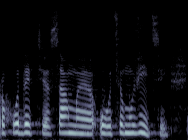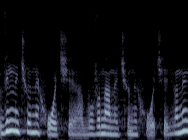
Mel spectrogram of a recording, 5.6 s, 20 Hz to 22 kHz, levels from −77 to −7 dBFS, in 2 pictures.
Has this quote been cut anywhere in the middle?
yes; 1 cut; at 2.8 s

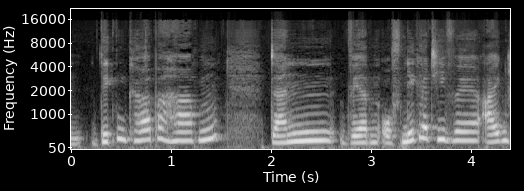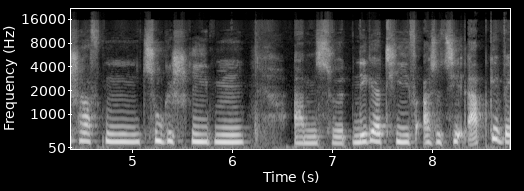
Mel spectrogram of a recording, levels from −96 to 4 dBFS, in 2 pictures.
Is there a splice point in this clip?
no; 0 cuts

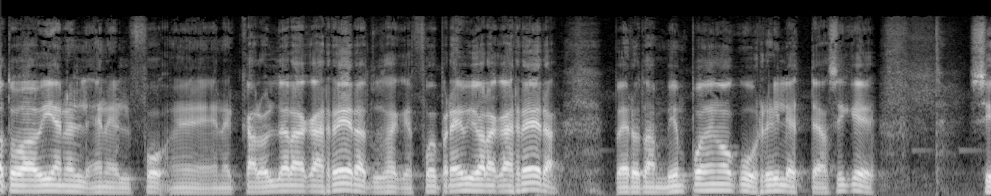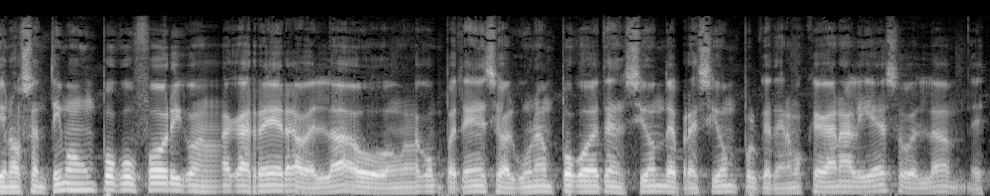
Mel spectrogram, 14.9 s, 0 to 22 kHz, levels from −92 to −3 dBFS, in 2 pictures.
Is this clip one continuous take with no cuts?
yes; 0 cuts

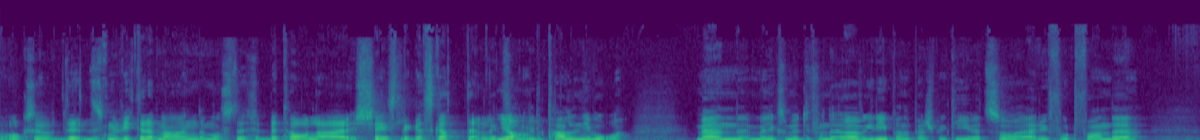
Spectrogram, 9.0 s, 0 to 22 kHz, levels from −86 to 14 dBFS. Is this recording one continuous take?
no; 1 cut; at 4.0 s

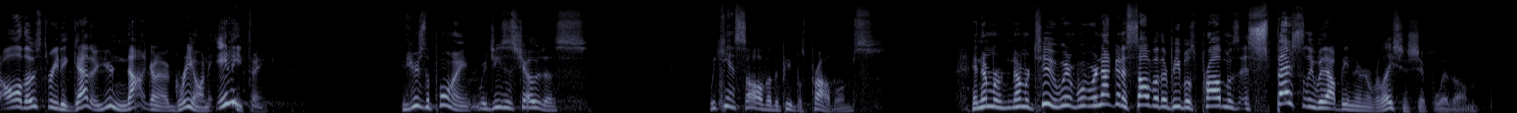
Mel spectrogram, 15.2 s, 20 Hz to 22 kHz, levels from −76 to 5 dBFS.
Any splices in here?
no; 0 cuts

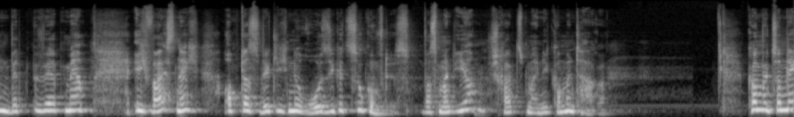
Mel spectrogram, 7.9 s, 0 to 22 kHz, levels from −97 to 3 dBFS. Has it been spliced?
no; 0 cuts

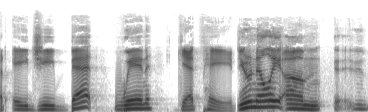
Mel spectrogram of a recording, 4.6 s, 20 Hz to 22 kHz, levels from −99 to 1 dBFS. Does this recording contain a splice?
no; 0 cuts

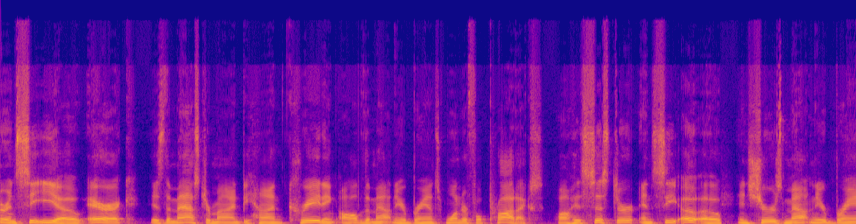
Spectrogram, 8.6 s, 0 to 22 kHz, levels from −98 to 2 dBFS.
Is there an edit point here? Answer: yes; 2 cuts; at 5.5 s, 7.2 s

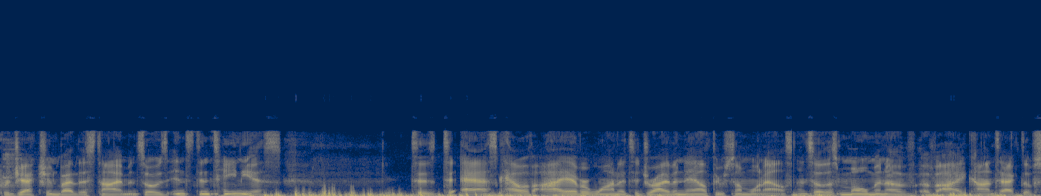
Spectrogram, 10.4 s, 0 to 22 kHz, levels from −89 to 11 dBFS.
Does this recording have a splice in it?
yes; 1 cut; at 7.9 s

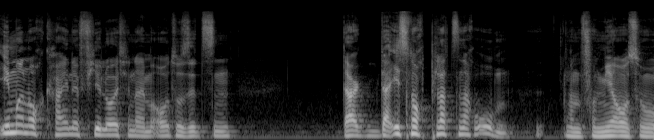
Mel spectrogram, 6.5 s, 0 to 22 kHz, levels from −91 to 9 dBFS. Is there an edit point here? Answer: yes; 2 cuts; at 3.3 s, 5.4 s

